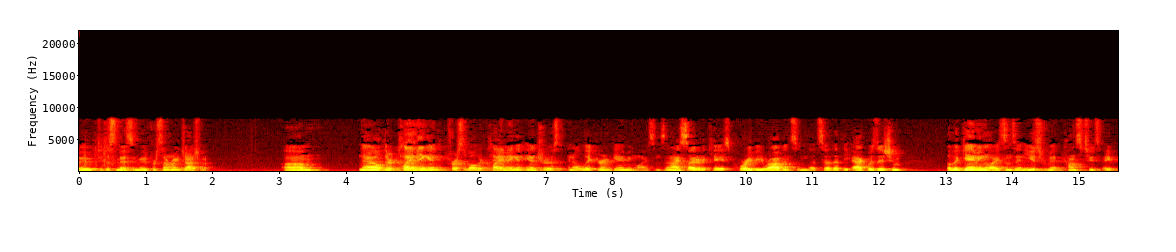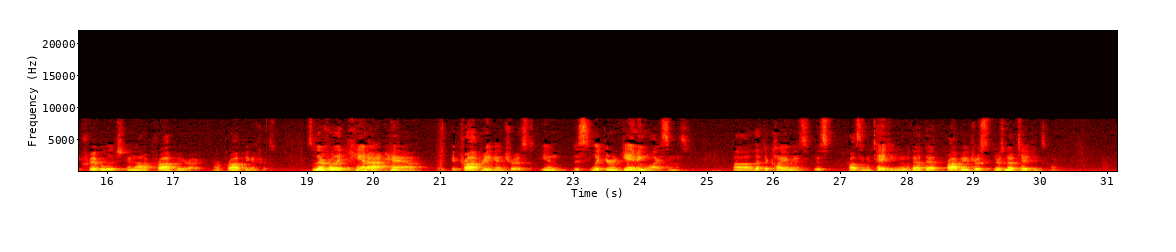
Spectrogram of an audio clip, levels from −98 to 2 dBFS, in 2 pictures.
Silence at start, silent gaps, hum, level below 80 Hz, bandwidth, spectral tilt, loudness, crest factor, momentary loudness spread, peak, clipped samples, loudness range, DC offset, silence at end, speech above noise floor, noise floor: 0 s; none; none; -64 dBFS; 8.4 kHz; -7 dB/octave; -29 LUFS; 20 dB; 17 LU; -8 dBFS; under 0.1%; 7 LU; under 0.1%; 0.95 s; 33 dB; -61 dBFS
